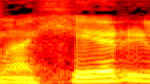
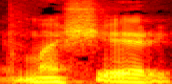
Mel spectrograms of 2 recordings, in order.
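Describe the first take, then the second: First: The middle consonant is a rough throaty 'h' sound. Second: The middle consonant is a soft 'sh'-like sound. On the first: This is the standard Greek way of saying it. "αντί να πούνε μαχαίρι" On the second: This is the local Cypriot way of saying it. "λένε μαχαίρι"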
